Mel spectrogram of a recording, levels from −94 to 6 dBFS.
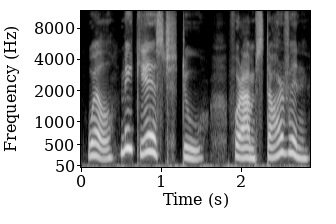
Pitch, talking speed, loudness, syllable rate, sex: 260 Hz, 145 wpm, -16 LUFS, 4.4 syllables/s, female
